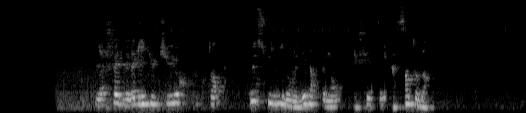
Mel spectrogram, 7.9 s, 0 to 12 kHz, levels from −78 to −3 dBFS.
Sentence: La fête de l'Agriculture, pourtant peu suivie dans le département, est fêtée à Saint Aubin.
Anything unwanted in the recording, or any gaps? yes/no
no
